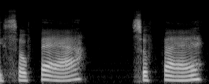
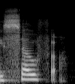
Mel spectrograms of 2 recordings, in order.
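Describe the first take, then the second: First: "sofa" ending in a flat-a vowel, so-FAE; wrong pronunciation. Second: "sofa" stressed first, ending in a short schwa; correct pronunciation. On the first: Teacher shows what not to say, "sofa" as so-FAE. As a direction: end "sofa" on the vowel of cat, rising. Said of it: "you don't say sofa". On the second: Teacher corrects the wrong version, "sofa" with weak schwa ending. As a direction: say SO-fuh for "sofa". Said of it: "You say sofa". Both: Shown as a demonstration.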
